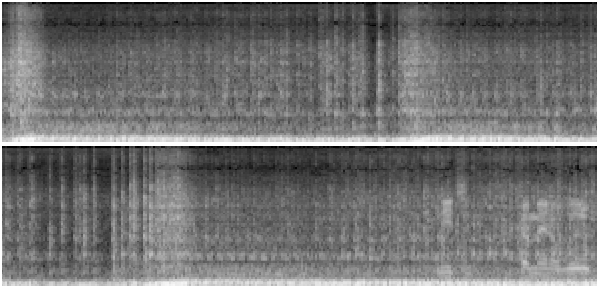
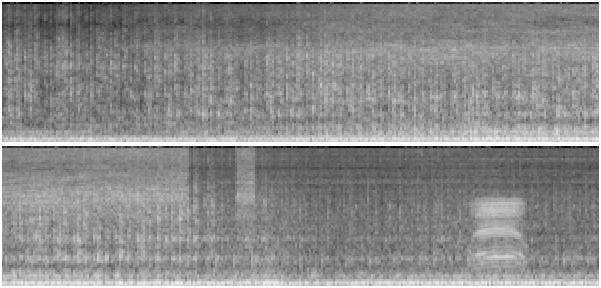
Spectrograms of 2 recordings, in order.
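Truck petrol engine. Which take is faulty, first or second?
first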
